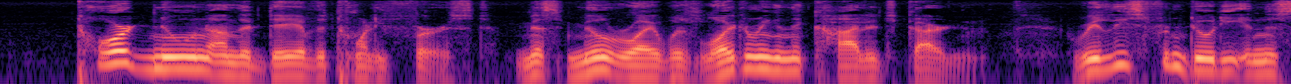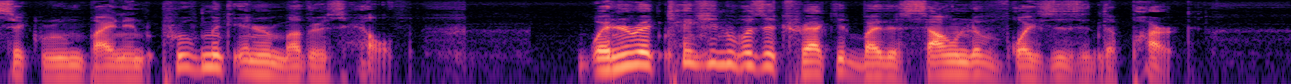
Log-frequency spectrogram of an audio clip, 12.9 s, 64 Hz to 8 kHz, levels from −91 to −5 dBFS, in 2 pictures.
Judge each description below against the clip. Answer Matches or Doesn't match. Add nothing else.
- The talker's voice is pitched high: Doesn't match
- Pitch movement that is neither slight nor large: Doesn't match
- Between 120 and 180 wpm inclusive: Doesn't match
